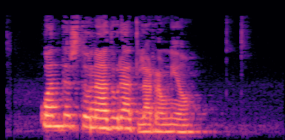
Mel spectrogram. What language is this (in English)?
Catalan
